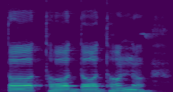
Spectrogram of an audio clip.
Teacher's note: ता वर्ग का उच्चारण दंती, यानी कि जब तक जीभ दांत में नहीं टच करेगी तब तक त थ द ध नहीं कह पाओगे। · जीभ आपकी दांत में टच कर रही है, तब जा करके इसका उच्चारण हो पा रहा है।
